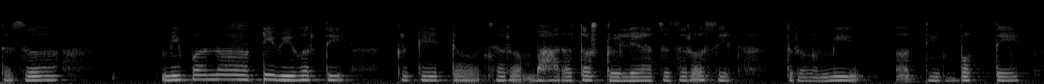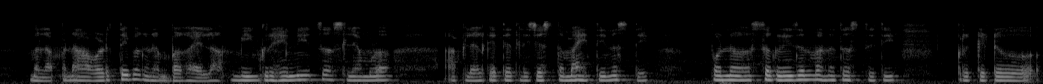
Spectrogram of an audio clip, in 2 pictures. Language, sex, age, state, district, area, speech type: Marathi, female, 30-45, Maharashtra, Sangli, rural, spontaneous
